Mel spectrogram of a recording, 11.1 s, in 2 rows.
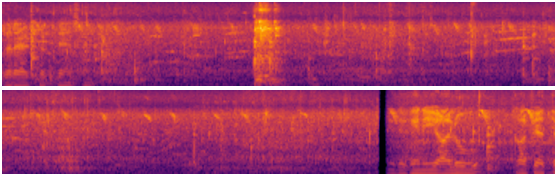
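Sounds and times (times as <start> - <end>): food sizzling in a pot: 0.0 - 8.4
wooden spoon stirring: 0.0 - 9.2
chicks peeping: 4.1 - 11.0.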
